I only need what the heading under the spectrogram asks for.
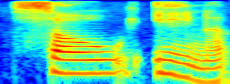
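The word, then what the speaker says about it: Samhain: the ancient Celtic Festival of uh some ruin somewin pronounced so in okay the Celts who lived 2000 years ago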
